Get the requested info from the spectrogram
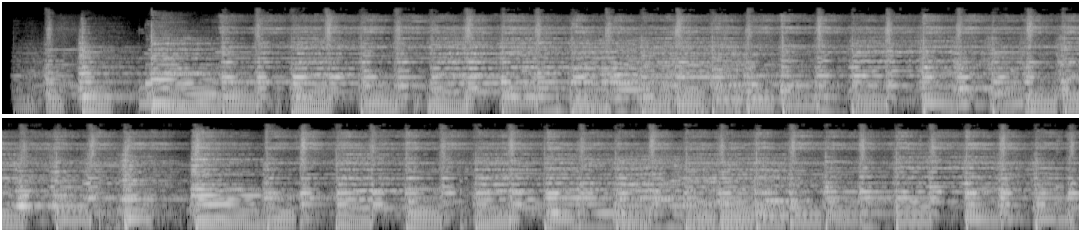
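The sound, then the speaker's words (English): Sleigh bells shake in a steady, bright rhythm throughout an upbeat, full-band rendition of the holiday song Jingle Bells with no singing or talking, the jingling riding loud over driving beats and warm harmony. “Jingle Bells is a classic holiday tune that features the sound of sleigh bells prominently.”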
